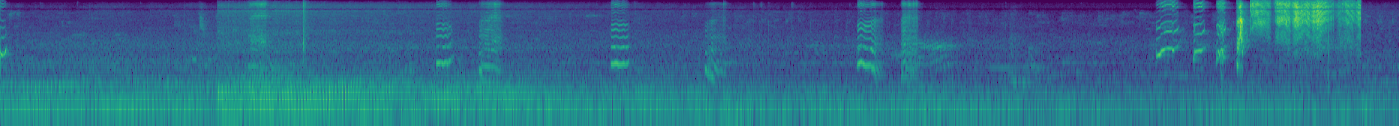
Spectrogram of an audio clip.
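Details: Baby monkey in a tantrum while its mother leaves. Scattered, sharp, wavering cries rise and fall over a steady low rumble like a passing vehicle, with a burst of harsh broadband noise near the end.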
